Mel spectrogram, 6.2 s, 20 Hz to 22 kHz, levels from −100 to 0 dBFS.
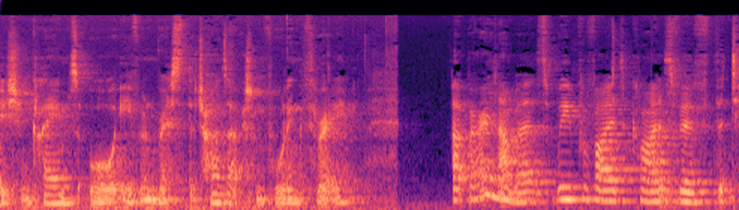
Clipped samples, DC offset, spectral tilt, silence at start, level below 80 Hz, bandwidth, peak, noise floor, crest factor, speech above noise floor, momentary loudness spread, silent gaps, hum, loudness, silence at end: under 0.1%; under 0.1%; -4.5 dB/octave; 0 s; -38 dBFS; 16.5 kHz; -2 dBFS; -41 dBFS; 16 dB; 23 dB; 6 LU; none; none; -18 LUFS; 0 s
